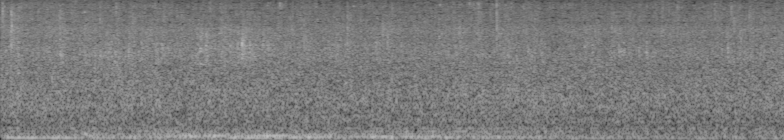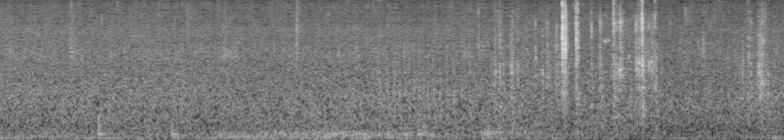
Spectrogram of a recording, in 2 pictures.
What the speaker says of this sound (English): this storm ever run out of rain?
